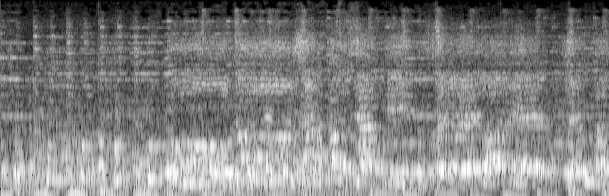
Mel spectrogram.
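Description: Male folk choir singing a Rusyn folk song in several voices over an instrumental accompaniment with a steady bass beat of about three a second.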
